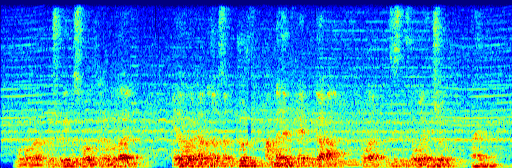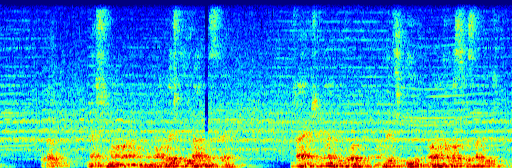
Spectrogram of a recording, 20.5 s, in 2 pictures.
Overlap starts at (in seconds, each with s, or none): none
